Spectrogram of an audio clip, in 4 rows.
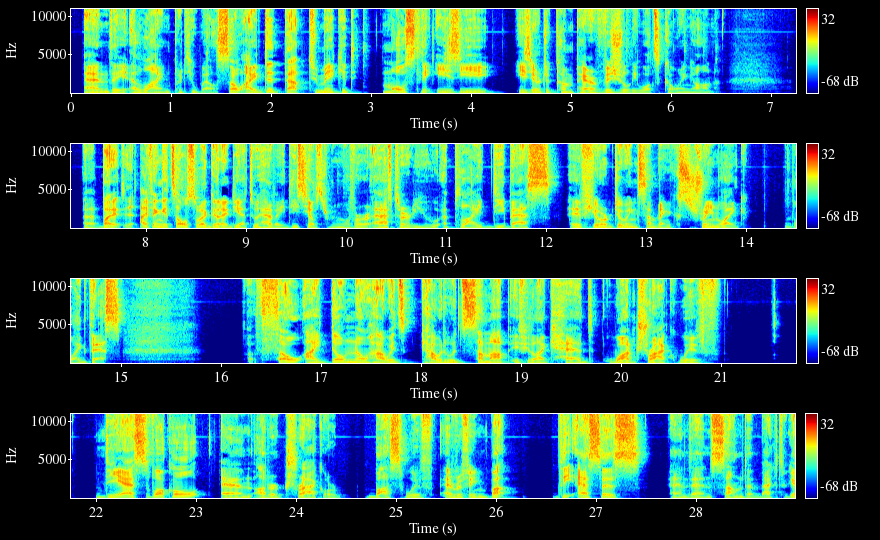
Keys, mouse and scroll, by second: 2.6 click, 5.3 click.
